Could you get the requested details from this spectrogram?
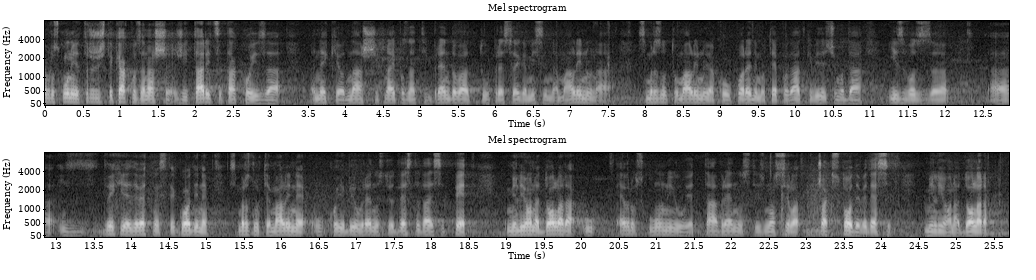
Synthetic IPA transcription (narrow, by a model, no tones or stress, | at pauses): evɾo̞pskouːnijujet̪r̩ʒiʃt̪e̞kako̞zanaʃe̞̰ʒit̪aɾit̪se̞t̪ako̞iza | ne̞kʰe̞o̞d̪naʃixnajpoznat̪iiɣbɾe̞nd̪o̞ʋat̪uːpɾeːsʋeɡamislimnamalinuna̰ | smr̩znut̪umalinuiako̞upo̞ɾe̞d̪imo̞t̪e̞po̞d̪aːt̪keʋid̪et͡ɕe̞mo̞d̪a | izʋo̞z | iz | d̪ʋexiʎad̪ed̪eʋet̪naest̪e̞ɡo̞d̪ine̞ | smr̩znut̪e̞maline̞ṵko̞jijebiːouvɾeːd̪nost̪iod̪ʋe̞st̪ad̪vʋaːd̪ese̞t̪̚peːt̪ | milio̞ːnad̪o̞lˠaɾa̰u | ḛvɾopskuuːnijuje̞t̪aːʋɾeːd̪no̞st̪izno̞silˠat͡ʂakst̪o̞ːd̪eʋe̞d̪eset̪ | milio̞ːnad̪o̞lˠaɾa̰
